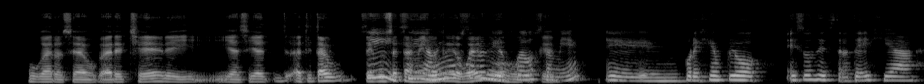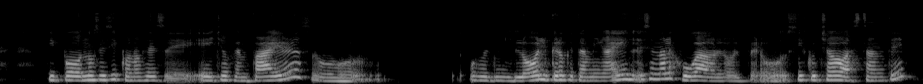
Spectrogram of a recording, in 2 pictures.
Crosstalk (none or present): present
